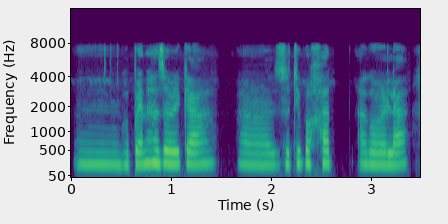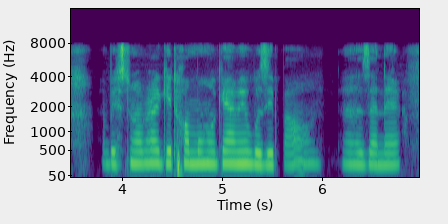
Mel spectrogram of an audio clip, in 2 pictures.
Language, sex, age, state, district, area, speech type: Assamese, female, 18-30, Assam, Biswanath, rural, spontaneous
